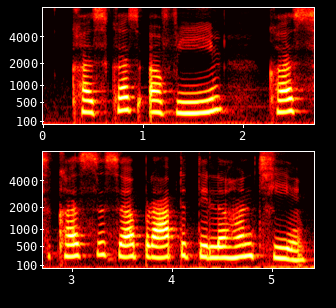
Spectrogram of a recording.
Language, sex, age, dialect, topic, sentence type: Maithili, female, 18-24, Eastern / Thethi, agriculture, statement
